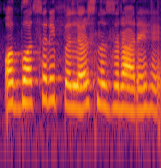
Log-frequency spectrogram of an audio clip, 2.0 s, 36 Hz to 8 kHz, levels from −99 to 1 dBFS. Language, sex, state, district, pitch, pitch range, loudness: Hindi, female, Rajasthan, Churu, 265 Hz, 245-290 Hz, -17 LUFS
